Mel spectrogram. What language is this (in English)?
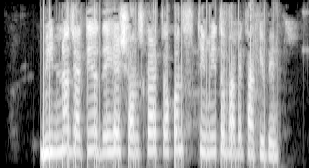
Bangla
